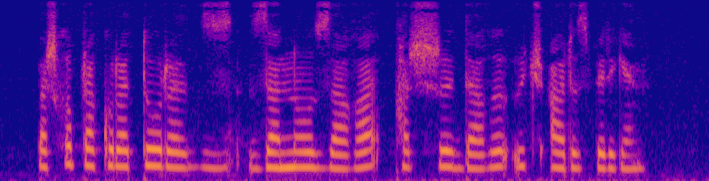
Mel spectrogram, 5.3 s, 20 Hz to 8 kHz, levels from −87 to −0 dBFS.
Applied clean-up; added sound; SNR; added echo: none; none; none; none.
